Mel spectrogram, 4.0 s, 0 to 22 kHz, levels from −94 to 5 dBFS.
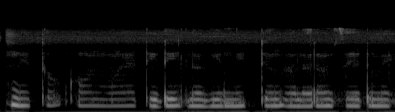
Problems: background sounds at intervals, low volume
